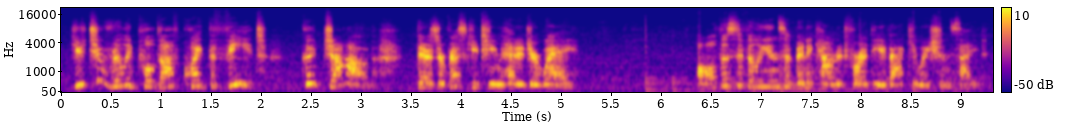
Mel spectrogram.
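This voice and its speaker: A woman's voice: a little high, pushed and bright, poor audio. A woman voicing an upbeat mission operator reporting in, in an English anime game dub. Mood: relieved.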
